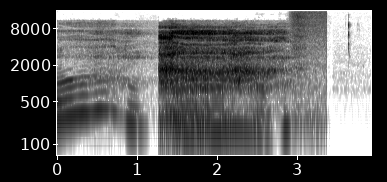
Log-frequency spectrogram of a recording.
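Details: Female patient's disordered voice from a GRBAS practice sample, rated strain 0 and overall hoarseness grade 3, with a flaccid, low voice suggesting inadequate vocal tension; flaccid low-pitched voice without strain.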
